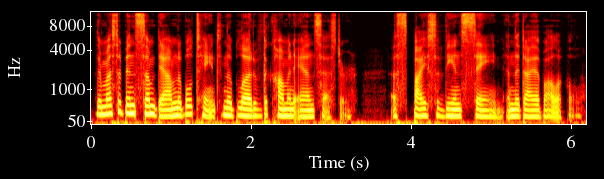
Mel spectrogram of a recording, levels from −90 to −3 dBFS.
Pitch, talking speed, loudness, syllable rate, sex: 170 Hz, 205 wpm, -18 LUFS, 6.1 syllables/s, female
